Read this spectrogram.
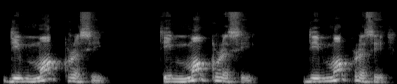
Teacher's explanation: we've again seen a 4-syllable word which carries the primary stress on the 2nd syllable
